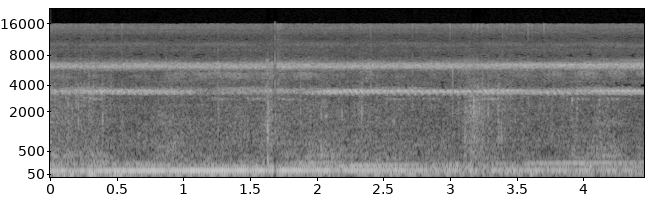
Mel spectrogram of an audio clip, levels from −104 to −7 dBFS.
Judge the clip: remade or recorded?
recorded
